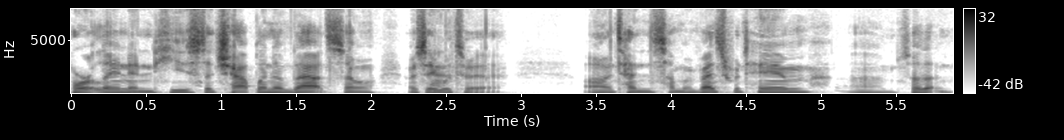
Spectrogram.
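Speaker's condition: Cleft palate; nose and lip

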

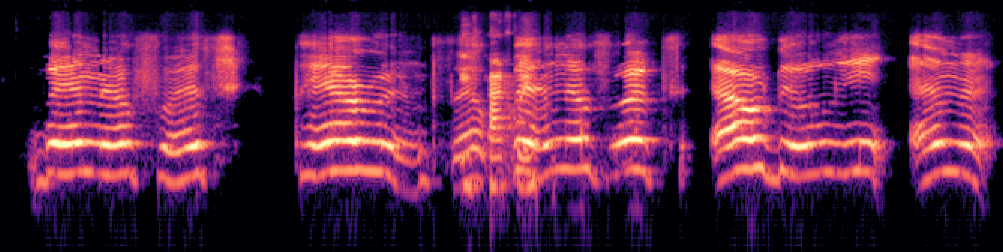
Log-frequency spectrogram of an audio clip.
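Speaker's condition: Cerebral palsy

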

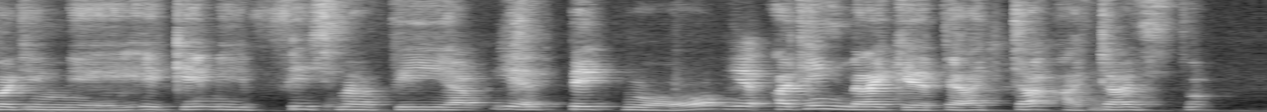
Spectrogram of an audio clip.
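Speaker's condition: Down syndrome

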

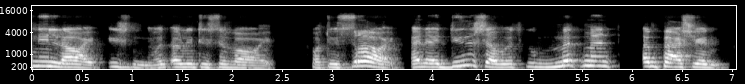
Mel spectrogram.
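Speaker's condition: Down syndrome; English is second language

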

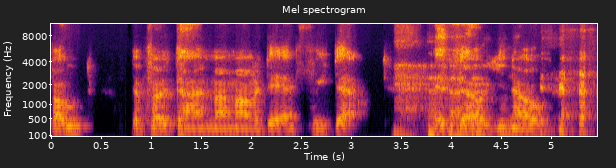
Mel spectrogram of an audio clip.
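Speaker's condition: Cerebral palsy; needs help from others

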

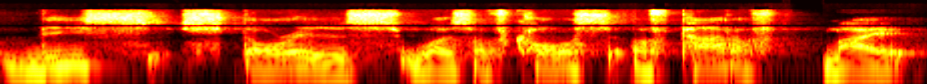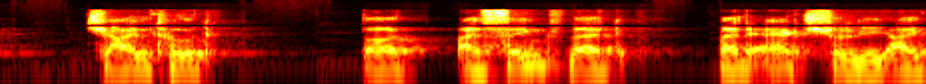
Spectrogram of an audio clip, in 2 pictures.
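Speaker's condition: Stuttering; developmental stutter since learning to talk, in youth some years almost unable to speak; still stutters, sometimes hard, last half year working with American Institute of Stuttering; stuttering unpredictable; prolonged sounds

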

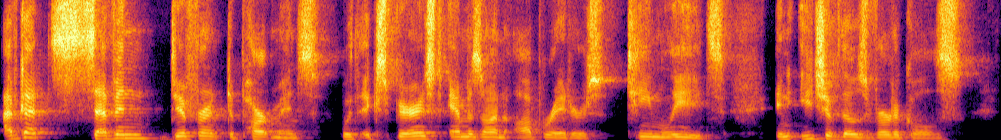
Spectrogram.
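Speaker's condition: No condition

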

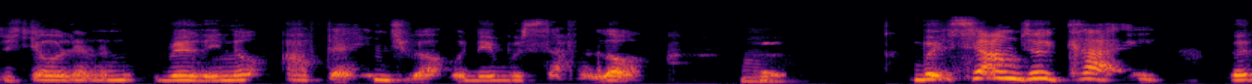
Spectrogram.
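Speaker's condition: Cerebral palsy, mild

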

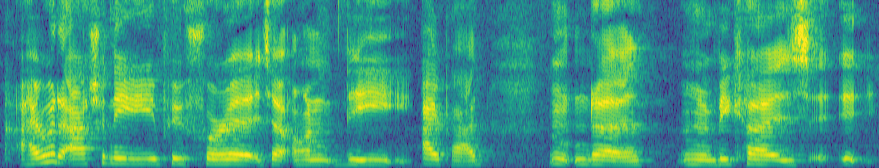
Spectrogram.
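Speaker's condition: Down syndrome; age 34

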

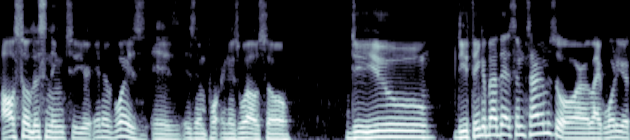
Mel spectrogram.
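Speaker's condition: No condition

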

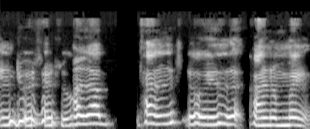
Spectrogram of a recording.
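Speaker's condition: Cerebral palsy; speech impediment

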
